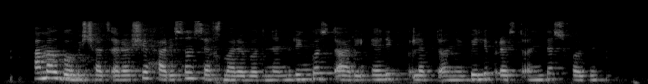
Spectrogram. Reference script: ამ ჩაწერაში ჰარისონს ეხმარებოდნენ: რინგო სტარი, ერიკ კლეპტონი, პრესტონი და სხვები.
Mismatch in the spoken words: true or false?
true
